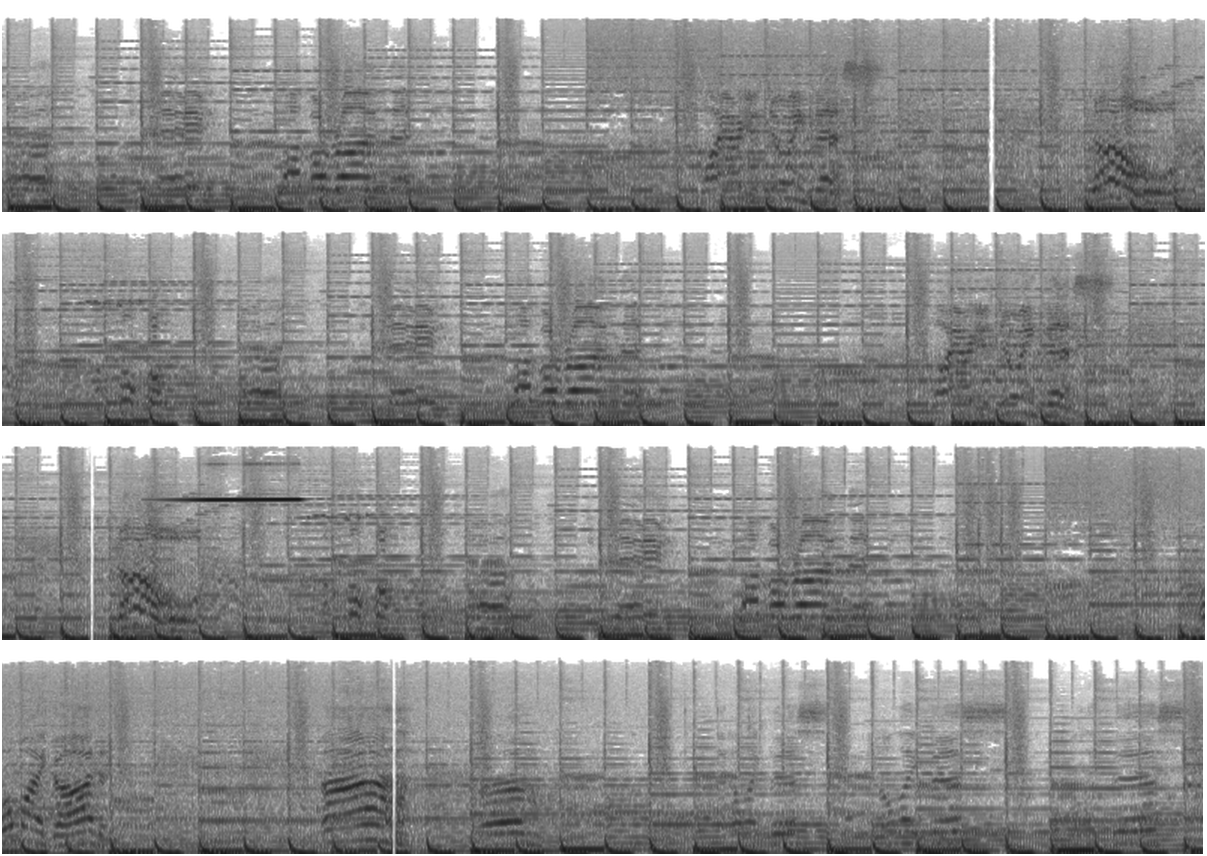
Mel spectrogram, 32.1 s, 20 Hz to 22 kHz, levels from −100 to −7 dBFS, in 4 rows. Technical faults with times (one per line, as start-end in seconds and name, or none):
6.57-6.62 gap at a join of encoded pieces
16.62-16.65 gap at a join of encoded pieces
16.96-18.10 loudspeaker feedback squeal
26.65-26.68 gap at a join of encoded pieces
